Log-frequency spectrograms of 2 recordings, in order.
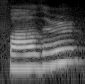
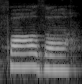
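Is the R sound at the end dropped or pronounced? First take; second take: pronounced; dropped. First: The final R sound is clearly pronounced. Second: The final R sound is dropped into a schwa. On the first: "In the American accent, they actually uh, articulate the clear R sound" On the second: "To talk about the British accent, they just say"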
